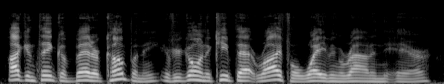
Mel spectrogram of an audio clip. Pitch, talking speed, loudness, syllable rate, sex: 165 Hz, 245 wpm, -19 LUFS, 6.0 syllables/s, male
